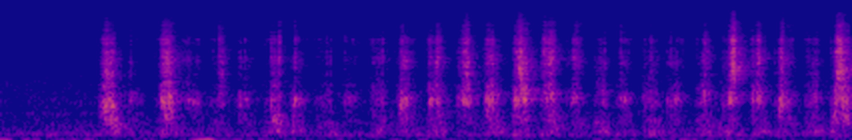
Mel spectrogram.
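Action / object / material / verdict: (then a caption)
scrape / wax-coated scratch-art paper scraped with a wooden stylus / coated paper / none. A wooden stylus held in the right hand scratches away the black wax coating of a scratch-art paper page in a Paw Patrol book lying flat on a table, revealing colour underneath. After a brief near-silent start, about two dozen short, dry, bright scratching strokes follow in an uneven rhythm at a quiet level, each fading almost instantly.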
